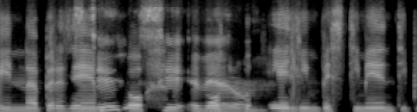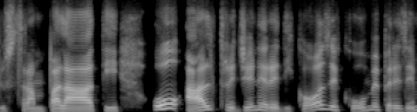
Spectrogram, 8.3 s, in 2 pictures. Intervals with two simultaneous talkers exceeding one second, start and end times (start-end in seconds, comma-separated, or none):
0.7-2.5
